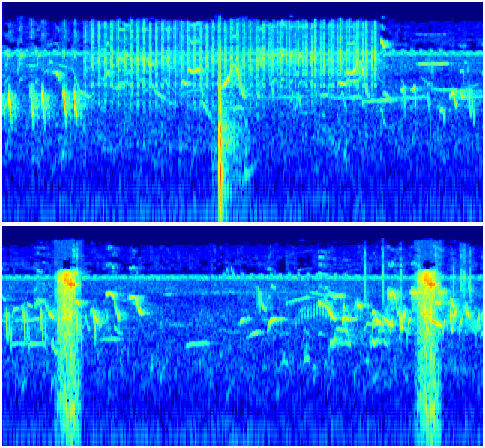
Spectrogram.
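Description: Birds chirping, many short quick calls one after another, with a sharp click about two seconds in and two brief louder strokes, one near the middle and one near the end.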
